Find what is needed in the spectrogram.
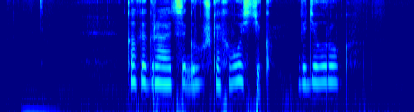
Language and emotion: Russian, sad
